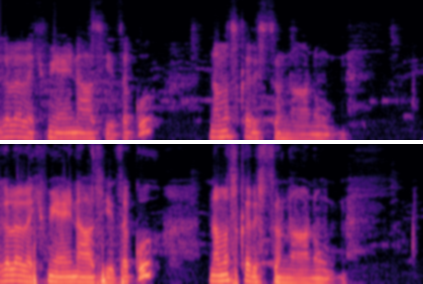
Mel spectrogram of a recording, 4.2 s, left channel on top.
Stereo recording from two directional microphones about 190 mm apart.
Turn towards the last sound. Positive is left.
turn(degrees=-35)  # may be behind; listen again after turning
